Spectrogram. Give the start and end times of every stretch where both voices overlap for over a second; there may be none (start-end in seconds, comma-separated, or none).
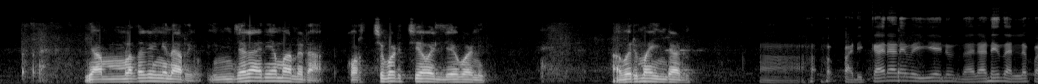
none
